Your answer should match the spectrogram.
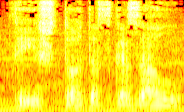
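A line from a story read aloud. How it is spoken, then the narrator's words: Fierce hoarse voice. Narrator (Russian): Вытолкнул майстер Мельхиор ожесточенно и сипло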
